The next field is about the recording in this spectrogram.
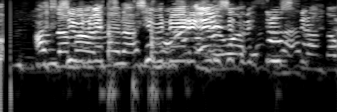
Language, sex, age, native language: Icelandic, female, 11, Icelandic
